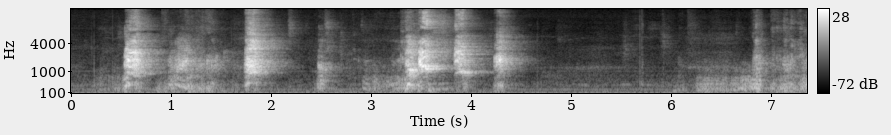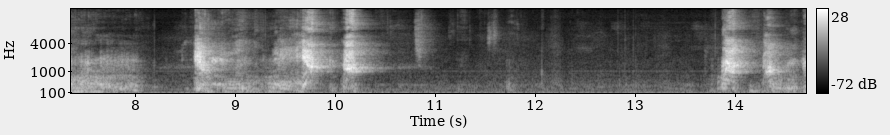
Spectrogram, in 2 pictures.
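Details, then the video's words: Several English bulldog puppies playing: clusters of high, rasping yaps and barks come in bursts, separated by a soft low growl and brief quiet gaps, then a last flurry of barks at the end. "English bulldog puppies"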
